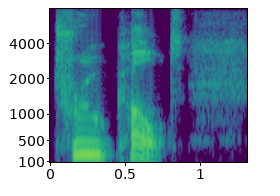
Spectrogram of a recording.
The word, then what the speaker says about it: TRVE KVLT: one coming wednesday uh true cult so my first question actually is i'm am i pronouncing it correctly or is there some kind of great heavy metal pronunciation i'm totally missing like you know you got it we were we've been collecting the odd uh pronunciations but you got it right it's our fault for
